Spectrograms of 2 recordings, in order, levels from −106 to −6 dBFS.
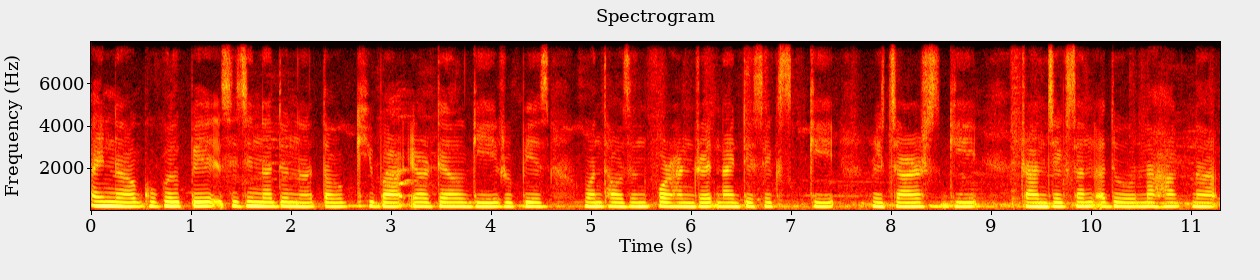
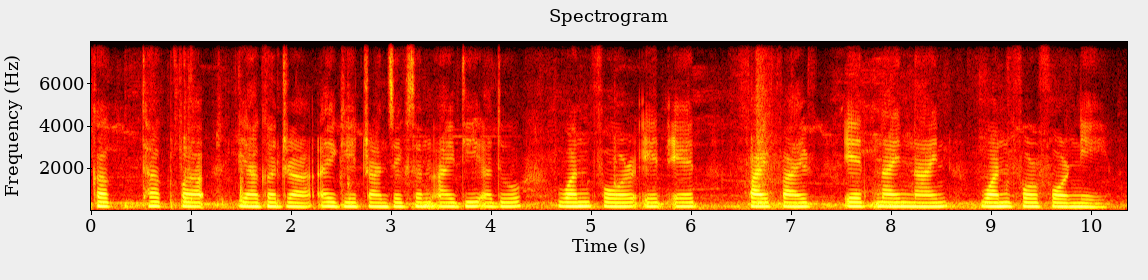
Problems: background sounds at intervals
